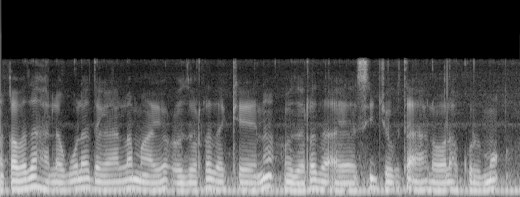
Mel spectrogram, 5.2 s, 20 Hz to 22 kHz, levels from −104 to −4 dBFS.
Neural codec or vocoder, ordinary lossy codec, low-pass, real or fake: none; none; 7.2 kHz; real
